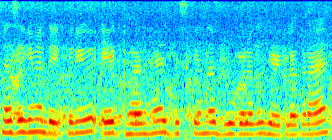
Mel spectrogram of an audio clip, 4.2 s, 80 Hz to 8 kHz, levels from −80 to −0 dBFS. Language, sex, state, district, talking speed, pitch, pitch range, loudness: Hindi, female, Delhi, New Delhi, 245 wpm, 225 Hz, 215-245 Hz, -14 LUFS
